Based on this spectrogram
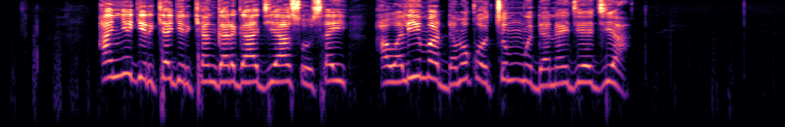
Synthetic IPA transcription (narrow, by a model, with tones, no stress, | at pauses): ʔa˦ɲji˦ɡʲɪ˨ɾkʲe˦ɡʲɪ˨ɽkʲɛ˦ŋɡɐ˦rɡaː˦d͡ʒɪ˦jaː˦soː˨sa˦jʔa˨wɐ˨liː˦mɐ˨rda˨mɐ˦kʷʼoː˨t͡ʃɪ˦mːu˨da˨na˨d͡ʒeː˦d͡ʒɪ˦jaː˨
